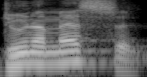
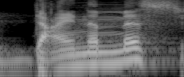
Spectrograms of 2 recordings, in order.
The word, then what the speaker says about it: dunamis: By the way, the Greek word behind power is dunamis. We pronounce it maybe dynamis. You can hear dynamite.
